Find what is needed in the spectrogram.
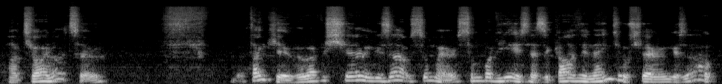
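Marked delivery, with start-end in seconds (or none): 2.3-7.2 higher, voice on the edge of breaking; real emotion choking the words; fighting back tears. Real, not acted. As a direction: thank them while holding back tears. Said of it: "I'm not gonna get emotional".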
